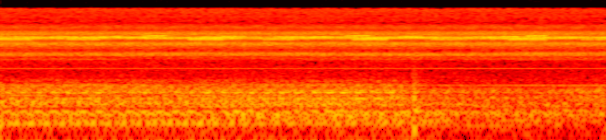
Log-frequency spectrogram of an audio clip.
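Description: A steady low rumble, with a faint steady high tone above it and a pulsing high chirring. There is a single faint click about four seconds in.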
